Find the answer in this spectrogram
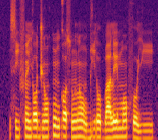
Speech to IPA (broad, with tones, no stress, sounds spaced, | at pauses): s i˧ f ɛ̃˦ j ɔ˦ d͡ʒ ɔ̃˧ k ũ˦ ɡ ɔ˦˨ s ũ˨˦ l ɔ̃˦˨ ɡ͡b i˨˦ ɾ o˦˨ b a˧ l e˦ m ɔ̃˦ f o˦˨ j i˧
